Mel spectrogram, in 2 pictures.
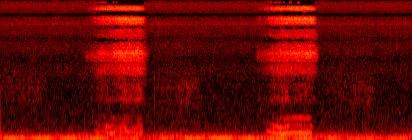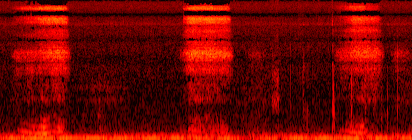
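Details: Congested nasal breathing: quiet, regular snuffling breaths, about five in sixteen seconds, rough and whistly, in a male with a stuffy nose having a hard time breathing.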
